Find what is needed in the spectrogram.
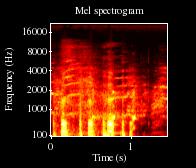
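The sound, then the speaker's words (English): Chickens cluck close to the microphone in a quick, rhythmic series of loud, throaty calls, then fade into quieter background clucking. “There's one chicken that's right up by the microphone.”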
